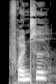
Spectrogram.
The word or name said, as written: frynset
